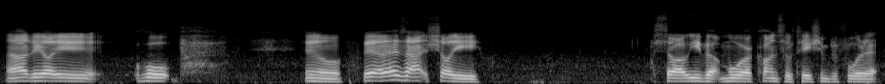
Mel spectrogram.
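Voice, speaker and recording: A Scottish man with a slightly high, clean and smooth voice talks through his political opinions in a loose vlog style. He takes his time, rambling in a conversational way. His manner is blunt and sweary, and he often tacks a short question onto his points. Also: dull audio. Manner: conversational with frequent tag questions. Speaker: vlogger.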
